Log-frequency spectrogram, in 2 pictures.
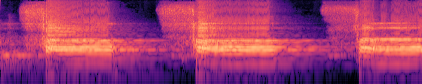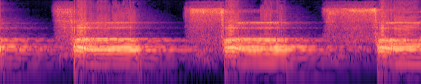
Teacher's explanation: নিচের ঠোঁটের পেট সামনের উপরের দুই দাঁতের আগার সাথে লাগিয়ে বাতাস বাহির করে একালিপ টেনে পড়তে হবে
